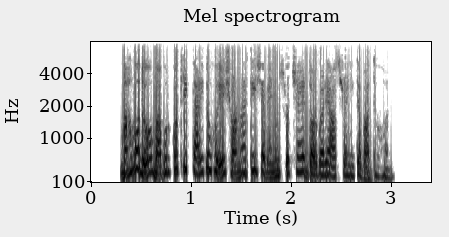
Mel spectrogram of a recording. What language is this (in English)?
Bangla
